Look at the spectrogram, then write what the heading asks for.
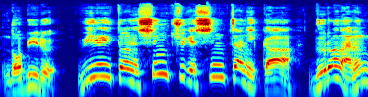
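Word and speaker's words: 伸びる: 발음은 노비르. 위에 있던 신축의 신자니까 늘어나는 거지요. 키가 자라난다라든가 노비르.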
